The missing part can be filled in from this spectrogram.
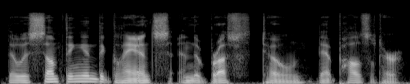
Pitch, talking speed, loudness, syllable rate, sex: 90 Hz, 190 wpm, -20 LUFS, 5.1 syllables/s, male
